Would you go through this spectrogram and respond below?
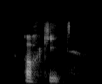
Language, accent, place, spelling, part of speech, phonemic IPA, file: French, France, Lyon, orchites, noun, /ɔʁ.kit/, LL-Q150 (fra)-orchites.wav
- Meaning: plural of orchite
